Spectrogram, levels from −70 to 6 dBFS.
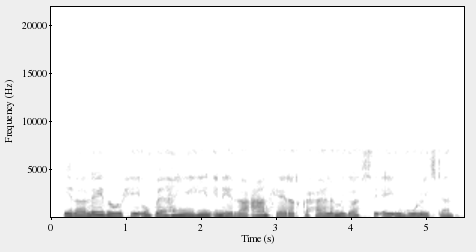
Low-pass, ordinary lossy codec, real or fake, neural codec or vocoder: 7.2 kHz; none; fake; codec, 16 kHz, 2 kbps, X-Codec, HuBERT features, trained on LibriSpeech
